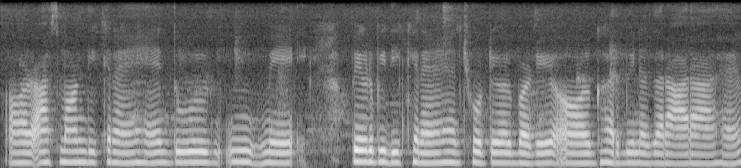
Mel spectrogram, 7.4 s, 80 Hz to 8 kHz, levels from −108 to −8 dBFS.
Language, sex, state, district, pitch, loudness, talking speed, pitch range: Hindi, female, Bihar, Gopalganj, 175 Hz, -26 LUFS, 185 wpm, 170-185 Hz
